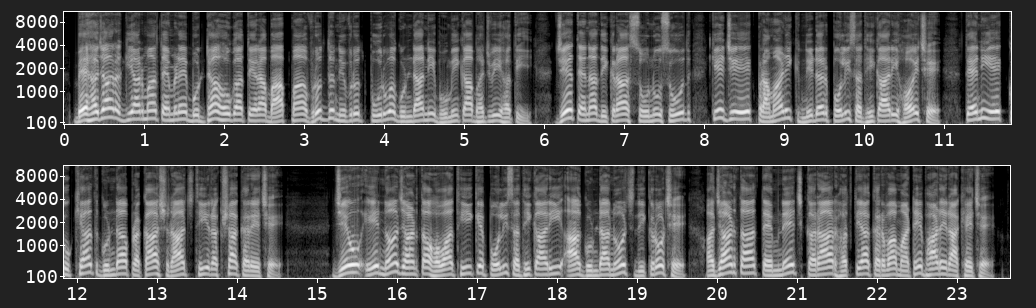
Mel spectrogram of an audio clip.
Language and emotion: Gujarati, neutral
